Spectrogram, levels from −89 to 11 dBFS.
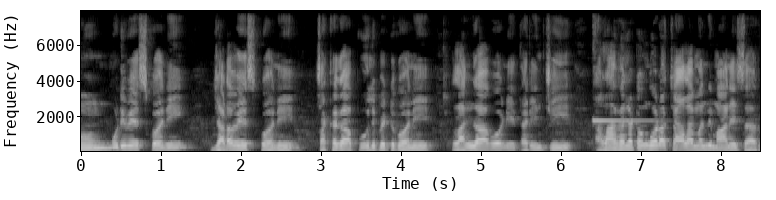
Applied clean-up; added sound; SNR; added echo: classical method log-MMSE.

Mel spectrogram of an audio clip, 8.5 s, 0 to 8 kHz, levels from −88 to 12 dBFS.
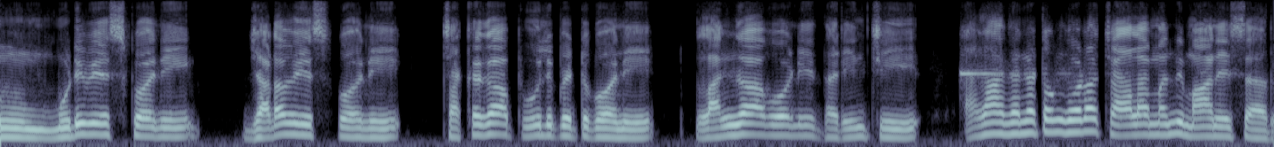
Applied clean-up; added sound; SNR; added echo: neural diffusion model UNIVERSE++.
